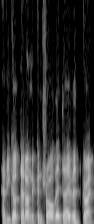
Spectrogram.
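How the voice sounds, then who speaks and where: A man moderating a live online panel Q&A over a video call, speaking in an informal, halting way. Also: on the high side, steady tone, bright, forceful tone. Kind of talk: hosting a live webinar Q&A.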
